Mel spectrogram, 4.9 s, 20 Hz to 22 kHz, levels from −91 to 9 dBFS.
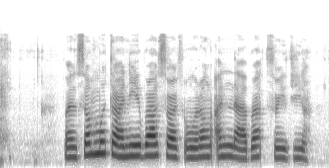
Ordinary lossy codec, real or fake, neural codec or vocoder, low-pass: none; fake; autoencoder, 22.05 kHz, a latent of 192 numbers a frame, VITS, trained on one speaker; none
